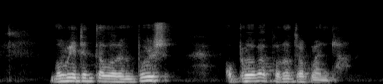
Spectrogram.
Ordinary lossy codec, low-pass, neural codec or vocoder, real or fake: Opus, 64 kbps; 7.2 kHz; codec, 16 kHz, 1.1 kbps, Voila-Tokenizer; fake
